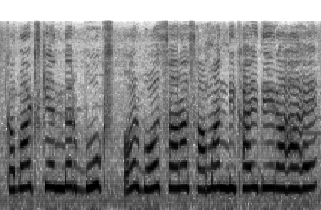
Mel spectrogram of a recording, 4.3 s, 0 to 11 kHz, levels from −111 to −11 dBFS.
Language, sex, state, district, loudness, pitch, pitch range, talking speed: Hindi, male, Madhya Pradesh, Dhar, -11 LUFS, 350 Hz, 340-360 Hz, 165 wpm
